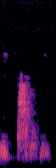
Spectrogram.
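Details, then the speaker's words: Normal triphasic peripheral arterial Doppler signal: three whooshing sounds per beat from systolic forward flow, brief early diastolic reversal, and late diastolic forward flow; triphasic arterial Doppler signal. "triphasic flow has three phases corresponding to three sounds the first sound is from systolic forward flow the second sound is from a brief reversal of flow during early diastole and the third sound is late diastolic forward flow triphasic flow is normal and sounds like"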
